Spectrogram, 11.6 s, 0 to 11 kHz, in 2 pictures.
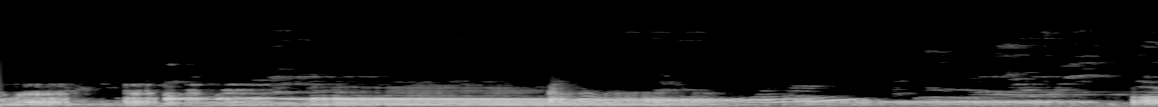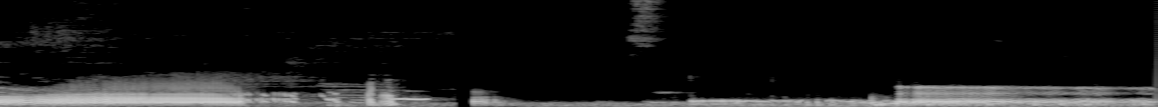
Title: stomach growling 9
